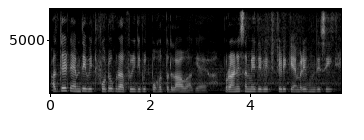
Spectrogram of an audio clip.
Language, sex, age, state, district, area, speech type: Punjabi, female, 30-45, Punjab, Shaheed Bhagat Singh Nagar, urban, spontaneous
